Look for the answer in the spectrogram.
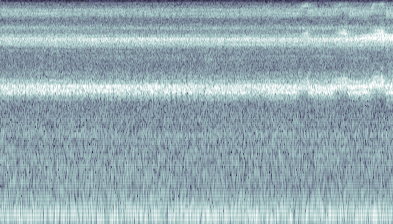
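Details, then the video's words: Insects of the forest drone continuously in shrill, even tones stacked at several pitches. Near the end the highest notes begin to waver, and a faint low rumble runs beneath. "Sound Of Insects From The Forest"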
